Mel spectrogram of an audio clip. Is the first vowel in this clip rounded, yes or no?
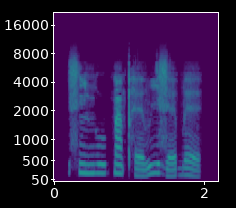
no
